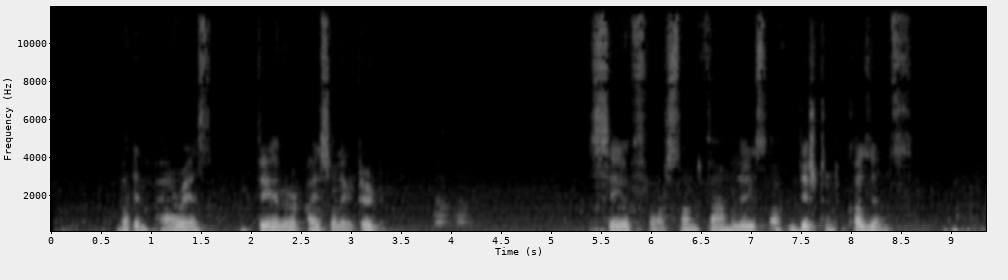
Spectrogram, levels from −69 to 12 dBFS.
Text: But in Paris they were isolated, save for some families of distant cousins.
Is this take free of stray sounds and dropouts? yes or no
no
